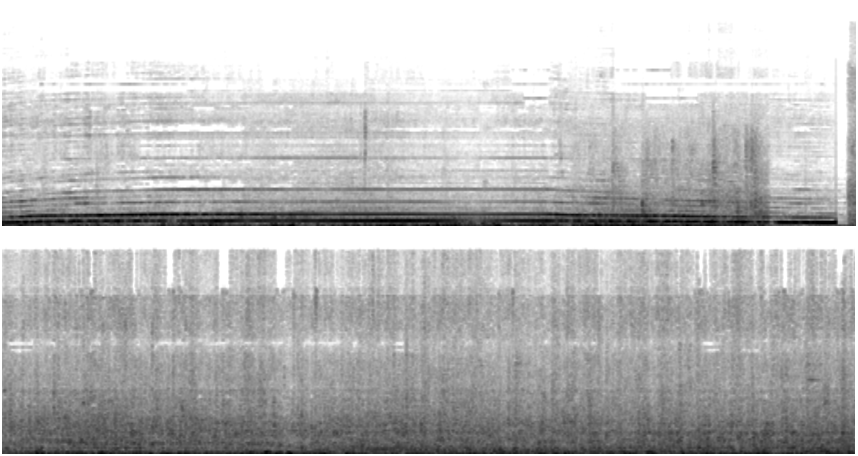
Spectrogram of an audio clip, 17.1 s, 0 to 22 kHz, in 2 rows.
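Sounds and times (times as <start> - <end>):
rain pouring: 8.4 - 17.0.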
